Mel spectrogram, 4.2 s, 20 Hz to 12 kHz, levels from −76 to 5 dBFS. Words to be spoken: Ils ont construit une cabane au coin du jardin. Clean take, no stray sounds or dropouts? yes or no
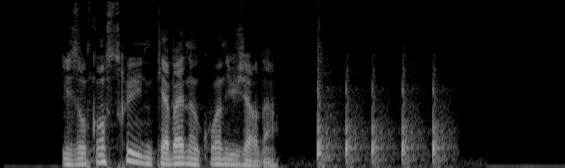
no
